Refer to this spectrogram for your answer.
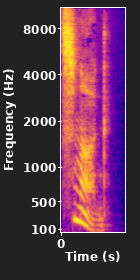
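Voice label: "snug", British English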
